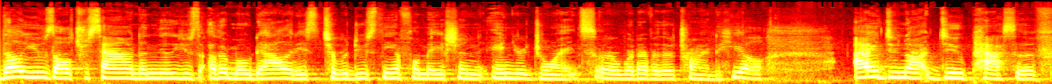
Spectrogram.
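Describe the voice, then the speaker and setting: A woman with an ordinary speaking voice talks at a fairly quick pace, her medium pitch carrying fairly even intonation. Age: 60s. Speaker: fitness and wellness trainer. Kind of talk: interview.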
